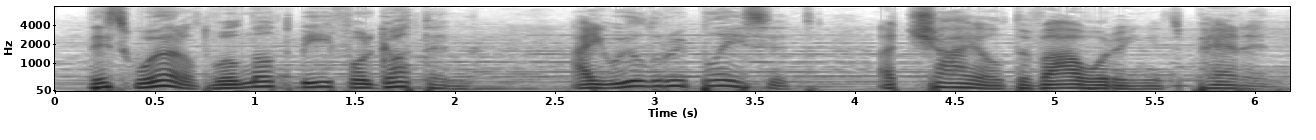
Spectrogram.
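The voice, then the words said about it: Deliberately poor character voice impression. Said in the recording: “my terrible impression”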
